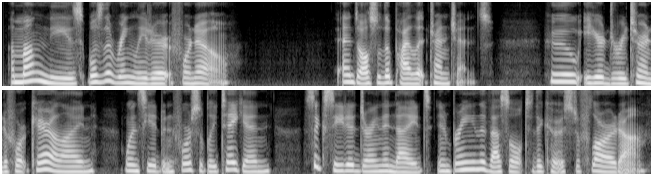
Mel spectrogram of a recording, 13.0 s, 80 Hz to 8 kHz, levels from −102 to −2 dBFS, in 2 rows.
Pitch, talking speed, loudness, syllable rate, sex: 205 Hz, 170 wpm, -18 LUFS, 5.8 syllables/s, female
